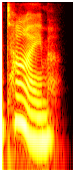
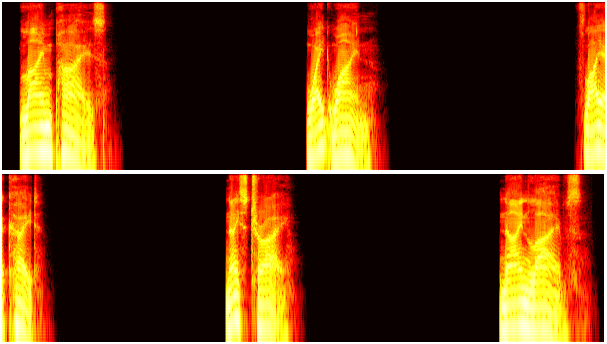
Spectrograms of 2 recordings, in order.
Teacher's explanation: and they close a bit when moving to the it position the tongue is relaxed and it moves from a flat to high position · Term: i sound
